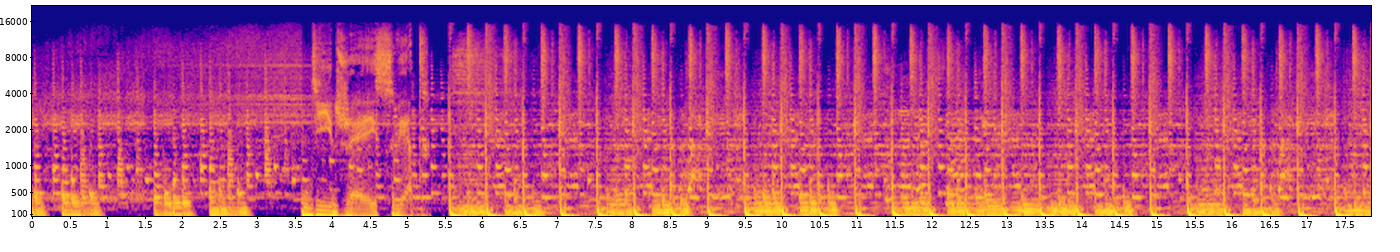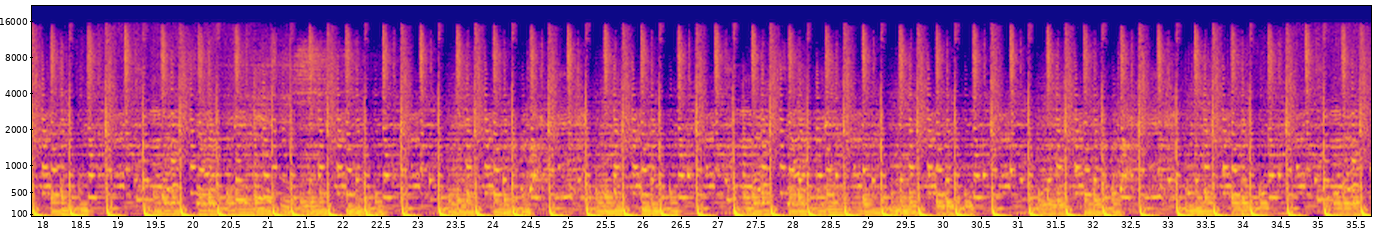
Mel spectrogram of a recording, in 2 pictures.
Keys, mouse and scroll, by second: 0.5 ctrl+z, 6.3 click, 6.3 3, 6.6 click, 6.8 click, 7.0 click, 7.6 shift+click, 7.7 shift+middle click, 8.4 right click, 8.4 shift+middle click, 8.6 shift+right click, 8.7 shift+middle click, 8.8 shift+right click, 8.9 shift+middle click, 9.0 shift+right click, 9.0-13.1 shift+middle drag, 10.7 i, 10.7 w, 11.4 s, 13.1 shift+right click, 13.1 shift+middle click, 13.3 shift+right click, 13.4 shift+middle click, 13.6 shift+right click, 13.7 shift+middle click, 13.9 shift+right click, 14.0-15.1 shift+middle drag, 15.1 right click, 15.1 1, 15.7 shift+middle click, 16.1 right click, 16.2-20.0 middle drag, 17.0 j, 18.4 right click, 18.9 shift+right click, 19.7 j, 19.7 3, 20.0 right click, 20.1 middle click, 20.3 right click, 20.3 shift+middle click, 20.5 shift+right click, 20.6 shift+middle click, 20.7 shift+right click, 20.9 shift+middle click, 21.1 right click, 21.2 middle click, 21.3 right click, 21.4 middle click, 21.5 shift+right click, 21.8 shift+middle click, 22.0 shift+right click, 22.1 shift+middle click, 22.4 shift+right click, 22.5-23.7 shift+middle drag, 23.7 shift+right click, 23.7 shift+middle click, 24.0 shift+right click, 24.1-35.3 shift+middle drag, 24.6 shift+right click, 25.1 shift+right click, 26.4 alt+e, 30.0 i, 31.0 ctrl+r, 32.2 ctrl+r, 35.3 click, 35.3 3, 35.4 shift+middle click, 35.6 shift+click, 35.6 shift+middle click.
